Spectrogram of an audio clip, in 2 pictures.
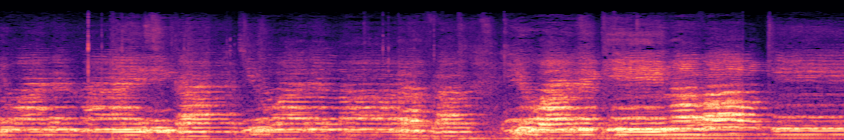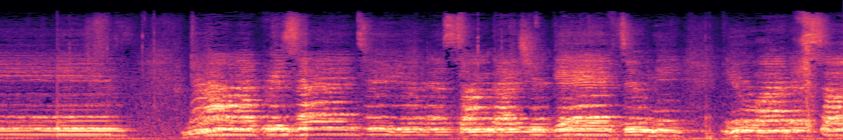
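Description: A group of voices singing a worship chorus together, without clear accompaniment, in long held phrases with short breaks about every five seconds.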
